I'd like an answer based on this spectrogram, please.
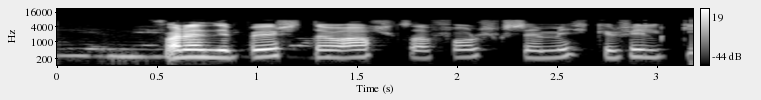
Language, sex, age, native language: Icelandic, male, 12, Icelandic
